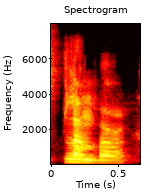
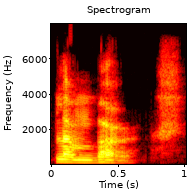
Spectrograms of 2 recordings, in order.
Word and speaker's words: plumber: If you look at it spelling and try to pronounce the word, you will pronounce this word like plumber. But actually this word is plumber. There isn't any B sound.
